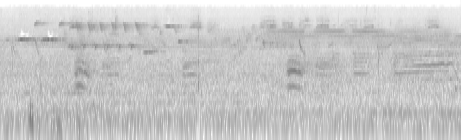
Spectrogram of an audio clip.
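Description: Wild birds chirping and singing in short, repeated calls, with one lower call about four and a half seconds in and a trilled call near the end, over a low steady background rumble.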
